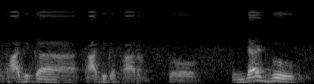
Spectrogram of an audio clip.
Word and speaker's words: Tajika: Raman, and some people spell it as T-A-J-I-K-A, Tajika.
